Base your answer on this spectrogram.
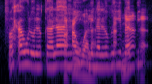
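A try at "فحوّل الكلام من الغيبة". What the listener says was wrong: Fahawwala wawunya tasydid ya. Fahawwalal kalama. Dan bukan ghibah bacanya. Kalau ghibah nanti menggunjing ya. Ini maksudnya al-ghaibah. Gha-nya fathah ya. Fahawwalal kalama minal ghaibati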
